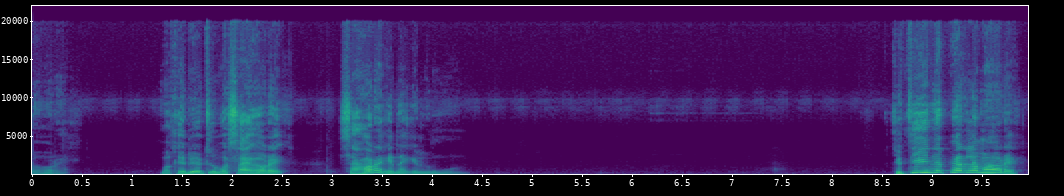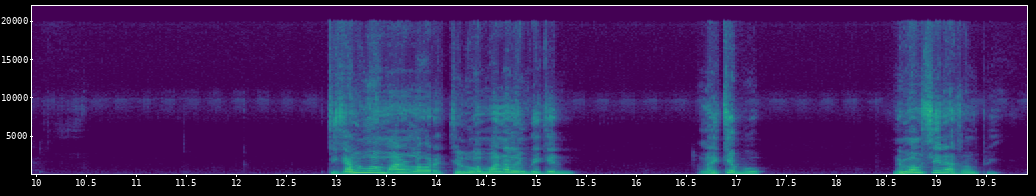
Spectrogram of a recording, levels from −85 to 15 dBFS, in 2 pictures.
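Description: No faults turn up anywhere in this speech recording, with nothing to flag at any point in it.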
